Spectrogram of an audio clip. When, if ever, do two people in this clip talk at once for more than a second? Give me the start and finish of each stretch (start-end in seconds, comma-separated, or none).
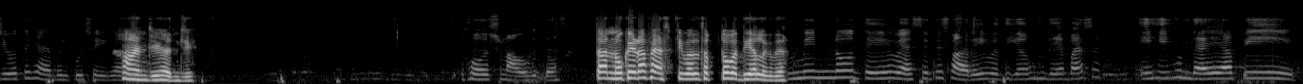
none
